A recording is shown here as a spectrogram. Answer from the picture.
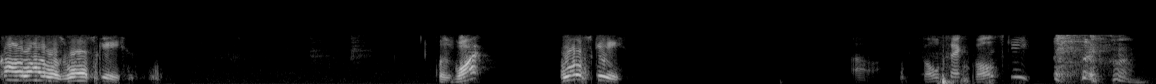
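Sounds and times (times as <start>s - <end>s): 
speech: 0.0s - 1.4s, 4.4s - 4.8s, 5.6s - 6.3s, 9.2s - 11.4s
sneeze: 10.6s - 11.5s.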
